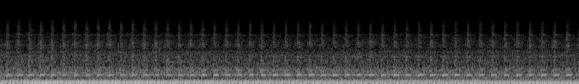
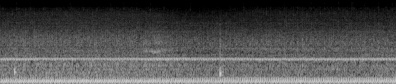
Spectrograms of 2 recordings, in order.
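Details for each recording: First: 2011 Chevy Camaro SS salvage-auction car, started on a booster pack: steady V8 idle with a dull, deep, even knock every revolution; owner had hoped for a lifter but calls it a rod knock, needs an engine. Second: 2000 Toyota Sienna with about half a million miles, hail-damaged salvage-auction van: steady even idle with a faint constant whine, no knocks or misses; running flawless and perfect, though an engine mount is loose.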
